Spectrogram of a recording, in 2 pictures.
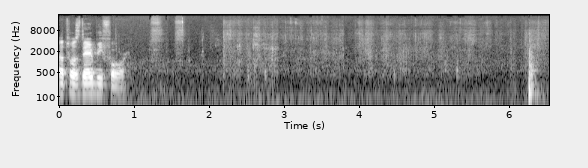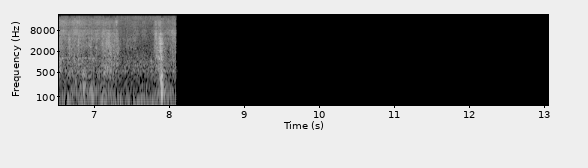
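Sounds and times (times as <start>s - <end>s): cloth rubbing on cable: 1.2s - 8.1s.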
